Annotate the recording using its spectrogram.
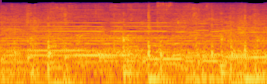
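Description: Live hand-drum music: djembe-style drums playing a quick, busy rhythm under a wind instrument holding a melody in long sustained notes.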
